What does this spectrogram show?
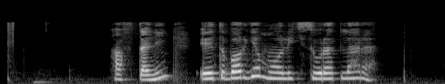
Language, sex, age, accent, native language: Uzbek, female, 25-34, Qashqadaryo, Uzbek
